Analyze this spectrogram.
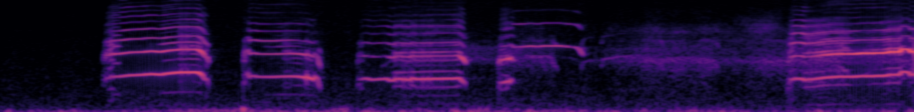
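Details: A female Saker falcon at the nest in Southern Siberia, calling loudly while holding prey the male brought for the nestlings: four or five harsh, nasal, drawn-out bursts of about half a second, the last rising and straining.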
